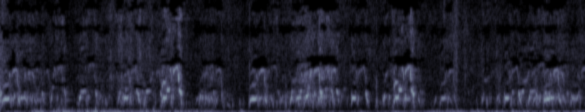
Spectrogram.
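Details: Sandgrouse drinking water: a flock gives overlapping short, throaty, chuckling calls, about three each second, over a steady low rumble of wind.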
